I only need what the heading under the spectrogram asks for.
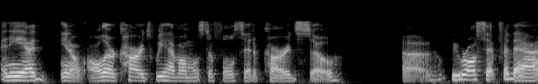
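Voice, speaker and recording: With ordinary pitch variation and a moderate pace, an ordinary speaking voice delivers the words. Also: woman, medium pitch for a woman. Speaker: trip guest sharing Disney visit. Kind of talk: casual interview chat.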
